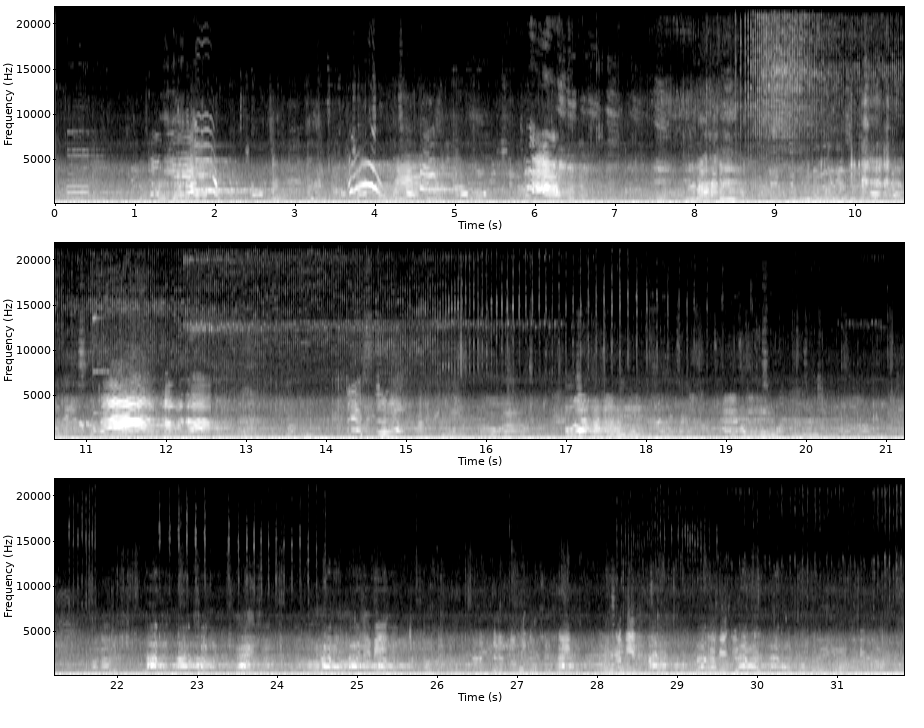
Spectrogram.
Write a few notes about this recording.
In the Plaza, Traffic sound, Children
